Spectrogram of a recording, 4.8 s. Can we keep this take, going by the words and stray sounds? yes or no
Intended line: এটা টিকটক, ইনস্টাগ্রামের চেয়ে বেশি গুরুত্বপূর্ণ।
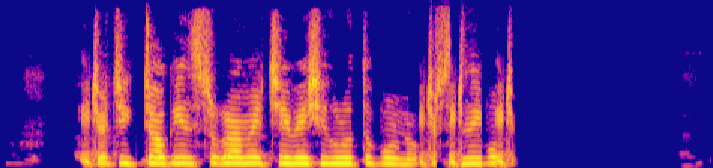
no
